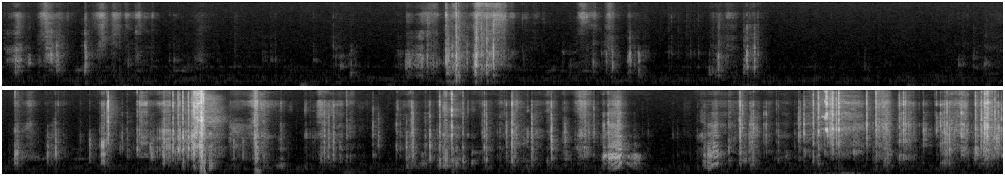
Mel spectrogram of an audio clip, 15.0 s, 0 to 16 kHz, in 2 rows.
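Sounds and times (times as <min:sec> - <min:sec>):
packaging crinkling and rustling: 0:03.0 - 0:05.8, 0:07.6 - 0:15.0.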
